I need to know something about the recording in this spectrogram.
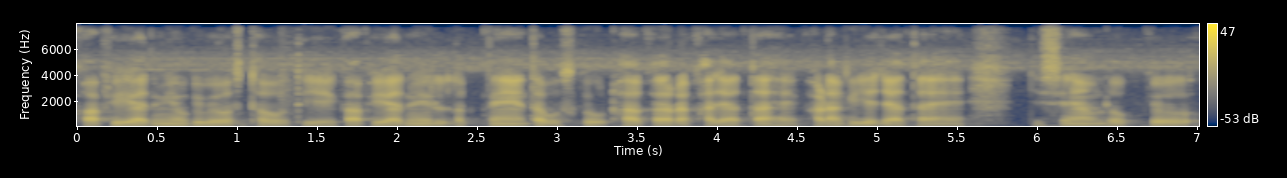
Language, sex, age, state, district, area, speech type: Hindi, male, 18-30, Uttar Pradesh, Pratapgarh, rural, spontaneous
